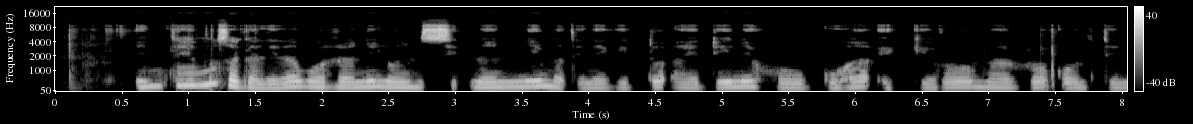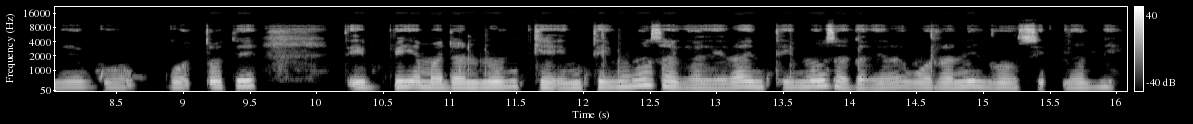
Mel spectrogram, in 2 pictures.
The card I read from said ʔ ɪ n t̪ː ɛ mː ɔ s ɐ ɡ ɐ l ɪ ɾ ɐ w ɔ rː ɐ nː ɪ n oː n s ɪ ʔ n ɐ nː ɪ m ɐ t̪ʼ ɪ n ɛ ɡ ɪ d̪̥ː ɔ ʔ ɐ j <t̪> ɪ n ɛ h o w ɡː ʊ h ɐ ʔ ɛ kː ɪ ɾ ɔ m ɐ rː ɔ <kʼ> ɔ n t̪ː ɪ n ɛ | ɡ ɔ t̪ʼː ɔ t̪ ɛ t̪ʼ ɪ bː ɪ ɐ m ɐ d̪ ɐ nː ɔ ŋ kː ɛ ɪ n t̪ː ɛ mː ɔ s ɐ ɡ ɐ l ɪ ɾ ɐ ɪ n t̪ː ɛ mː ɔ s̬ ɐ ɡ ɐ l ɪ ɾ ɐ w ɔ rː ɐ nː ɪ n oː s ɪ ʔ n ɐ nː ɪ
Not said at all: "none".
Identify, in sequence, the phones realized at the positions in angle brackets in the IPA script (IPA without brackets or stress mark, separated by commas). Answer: d̪, kʼ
